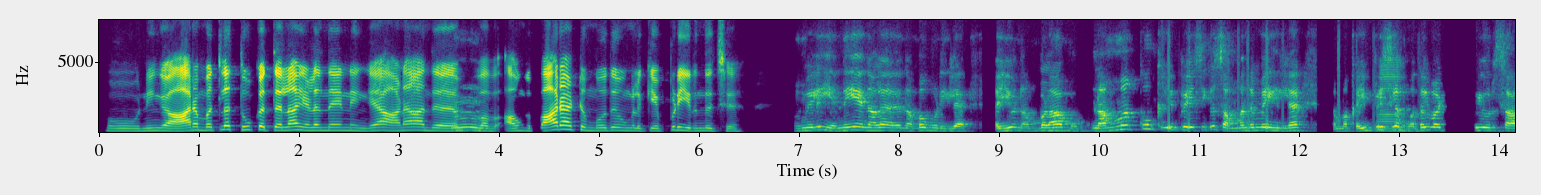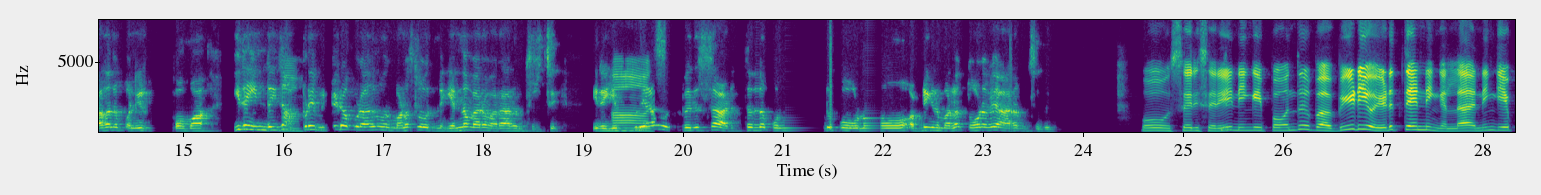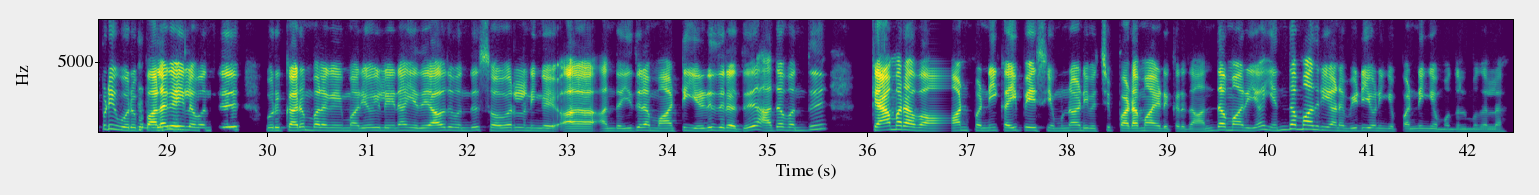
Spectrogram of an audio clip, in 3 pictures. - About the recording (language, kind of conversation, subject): Tamil, podcast, வீடியோ தொகுப்பை கற்க நீங்கள் எடுத்த முதல் படி என்ன?
- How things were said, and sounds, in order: mechanical hum; distorted speech; other noise; in English: "கேமராவ ஆன்"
